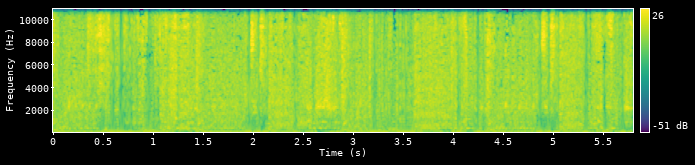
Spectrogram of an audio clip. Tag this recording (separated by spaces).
bit break broken crushed distorted metal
